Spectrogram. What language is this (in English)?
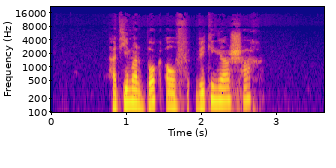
German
